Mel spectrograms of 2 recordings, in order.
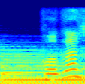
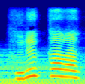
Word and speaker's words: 古河: はここが旧古河庭園古賀じゃなくて古川と読むのねなんで q 7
